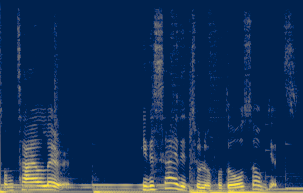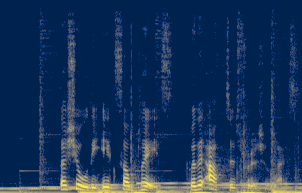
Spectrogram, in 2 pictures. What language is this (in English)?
English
